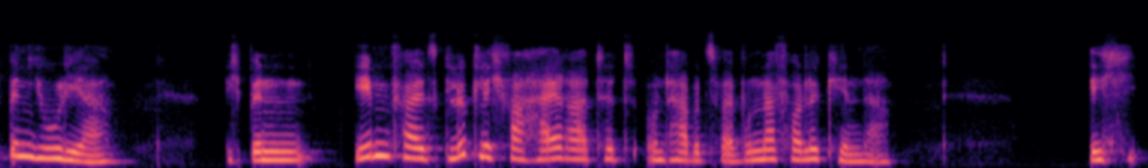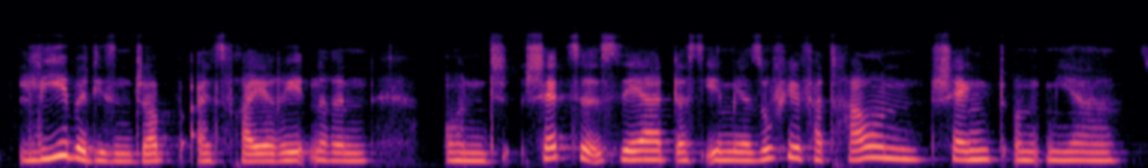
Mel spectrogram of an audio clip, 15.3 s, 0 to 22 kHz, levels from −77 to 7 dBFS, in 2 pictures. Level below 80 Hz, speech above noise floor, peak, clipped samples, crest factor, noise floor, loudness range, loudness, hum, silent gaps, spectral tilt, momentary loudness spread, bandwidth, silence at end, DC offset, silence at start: -64 dBFS; 52 dB; -2 dBFS; under 0.1%; 18 dB; -70 dBFS; 4 LU; -19 LUFS; none; none; -5.5 dB/octave; 10 LU; 9.6 kHz; 0.2 s; under 0.1%; 0.05 s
